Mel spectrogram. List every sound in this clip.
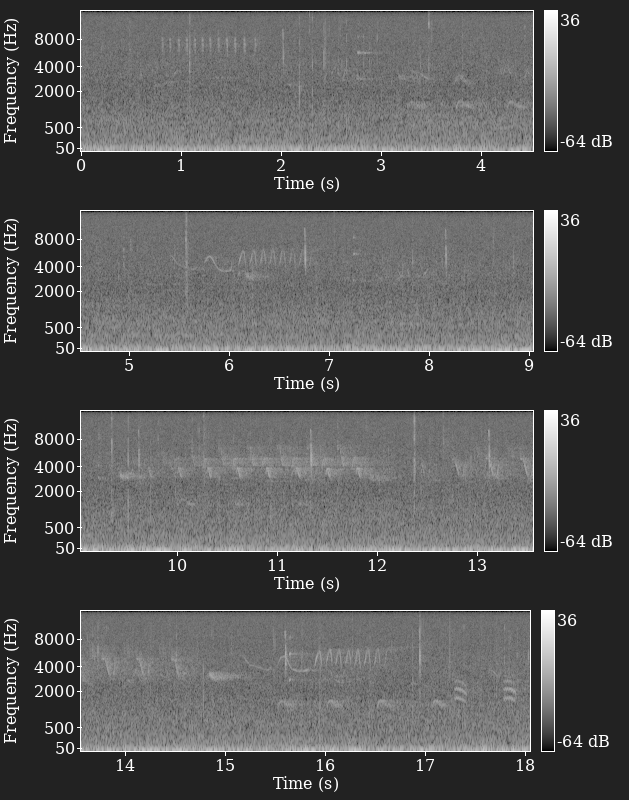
Rose-breasted Grosbeak, American Crow, Black-throated Blue Warbler, Ovenbird, Red-breasted Nuthatch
